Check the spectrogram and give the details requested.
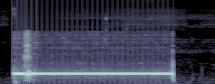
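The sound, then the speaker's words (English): A steady telephone dial tone hums for about a second and a half as a phone call is placed, a single sustained pitch starting and stopping abruptly, clear with no voices over it. “let's get Ben Hunt on the phone.”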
